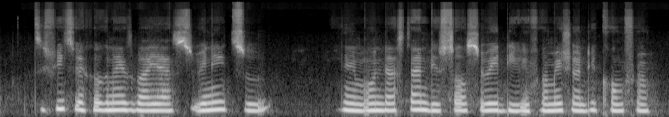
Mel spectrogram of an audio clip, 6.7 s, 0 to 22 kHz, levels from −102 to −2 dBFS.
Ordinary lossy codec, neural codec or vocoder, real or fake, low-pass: Opus, 16 kbps; autoencoder, 48 kHz, 128 numbers a frame, DAC-VAE, trained on Japanese speech; fake; 19.8 kHz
